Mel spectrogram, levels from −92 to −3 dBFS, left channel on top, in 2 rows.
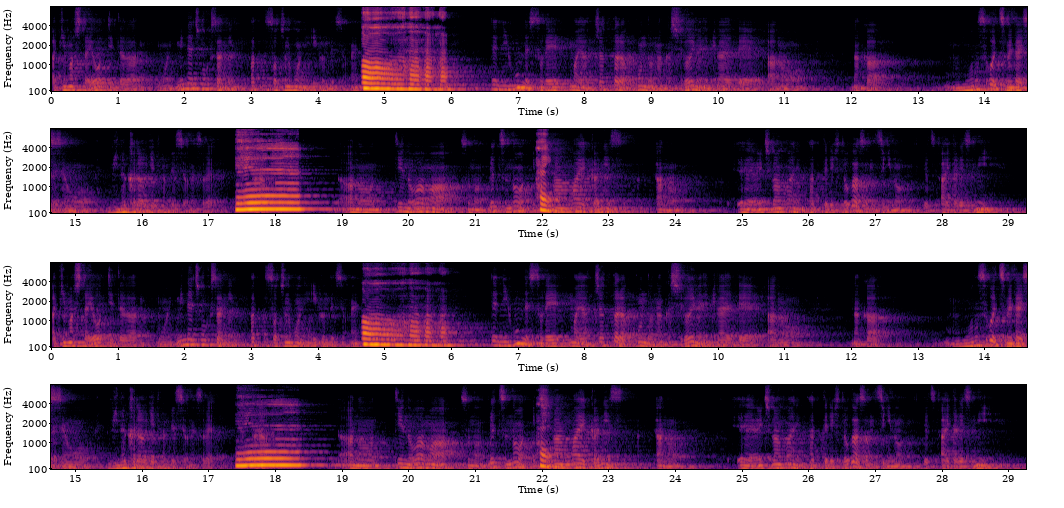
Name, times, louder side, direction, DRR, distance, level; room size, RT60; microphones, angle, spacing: voice 1, 0.0-4.6 6.3-11.2 12.0-12.4 13.1-15.2 15.5-17.1 17.4-17.9 18.8-23.2 23.7-24.1 24.9-27.4 27.7-28.7, equal, 20° right, 1 dB, 1.7 m, -44 dB
voice 2, 4.7-6.0 17.4-18.4 22.0-22.2, left 3 dB, 60° left, 11 dB, 0.8 m, -27 dB
27.0 x 15.0 x 9.0 m, 2.8 s
head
